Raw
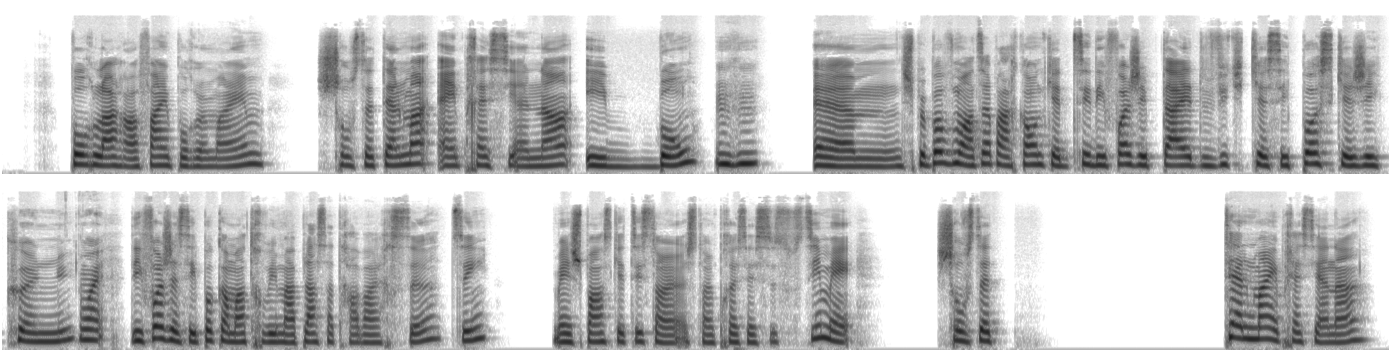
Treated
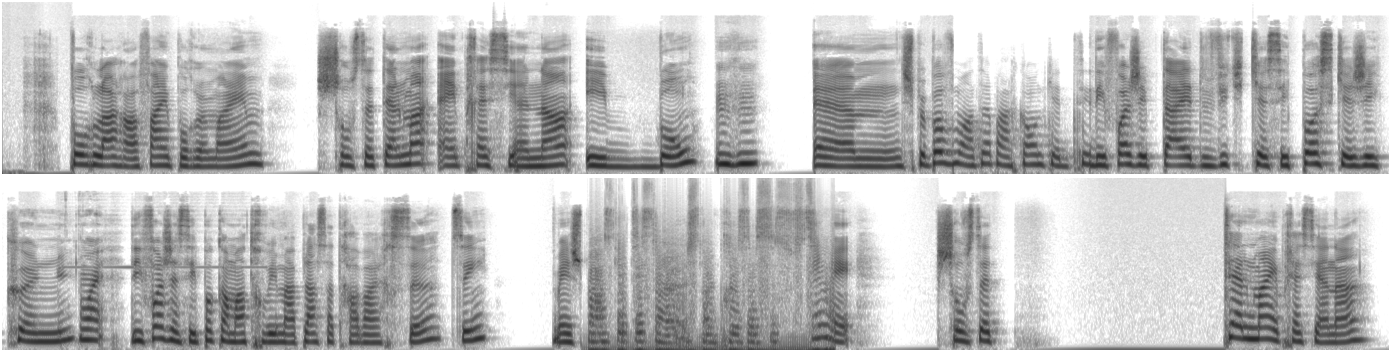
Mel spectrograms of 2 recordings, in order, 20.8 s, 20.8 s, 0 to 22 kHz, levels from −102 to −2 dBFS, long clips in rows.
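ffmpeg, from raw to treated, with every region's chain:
-filter_complex "[0:a]asettb=1/sr,asplit=3[a][b][c];[a]atrim=end=3.684[d];[b]atrim=start=3.68:end=4.35,asetpts=PTS-STARTPTS,afade=t=in:d=0.004:c=qsin,afade=t=out:st=0.666:d=0.004:c=qsin,deesser=0.4,equalizer=f=82:t=o:w=1.8:g=10.5[e];[c]atrim=start=4.346[f];[d][e]acrossfade=d=0.004:c1=hsin:c2=qsin[g];[g][f]acrossfade=d=0.004:c1=qsin:c2=hsin,asettb=1/sr,asplit=3[h][i][j];[h]atrim=end=7.134[k];[i]atrim=start=7.13:end=8.16,asetpts=PTS-STARTPTS,afade=t=in:d=0.004:c=qsin,afade=t=out:st=1.026:d=0.004:c=qsin,lowpass=1.2k,lowshelf=f=190:g=10.5,acompressor=threshold=-28dB:ratio=3:attack=3.2:release=140:knee=1:detection=peak[l];[j]atrim=start=8.156[m];[k][l]acrossfade=d=0.004:c1=hsin:c2=qsin[n];[n][m]acrossfade=d=0.004:c1=qsin:c2=hsin,asettb=1/sr,asplit=3[o][p][q];[o]atrim=end=10.844[r];[p]atrim=start=10.84:end=12.39,asetpts=PTS-STARTPTS,afade=t=in:d=0.004:c=qsin,afade=t=out:st=1.546:d=0.004:c=qsin,aecho=1:1:1:0.47,atrim=end_sample=68355,aeval=exprs='val(0)+0.00282*sin(2*PI*2600*n/s)':c=same[s];[q]atrim=start=12.386[t];[r][s]acrossfade=d=0.004:c1=hsin:c2=qsin[u];[u][t]acrossfade=d=0.004:c1=qsin:c2=hsin,asettb=1/sr,asplit=3[v][w][x];[v]atrim=end=14.754[y];[w]atrim=start=14.75:end=16.65,asetpts=PTS-STARTPTS,afade=t=in:d=0.004:c=qsin,afade=t=out:st=1.896:d=0.004:c=qsin,flanger=delay=18.5:depth=7.5:speed=2,aeval=exprs='val(0)+0.00891*(sin(2*PI*60*n/s)+sin(2*PI*2*60*n/s)/2+sin(2*PI*3*60*n/s)/3+sin(2*PI*4*60*n/s)/4+sin(2*PI*5*60*n/s)/5)':c=same,aeval=exprs='max(val(0),0)':c=same[z];[x]atrim=start=16.646[aa];[y][z]acrossfade=d=0.004:c1=hsin:c2=qsin[ab];[ab][aa]acrossfade=d=0.004:c1=qsin:c2=hsin,alimiter=limit=-13dB:level=0:latency=1:release=102,acompressor=mode=upward:threshold=-24dB:ratio=2.5"

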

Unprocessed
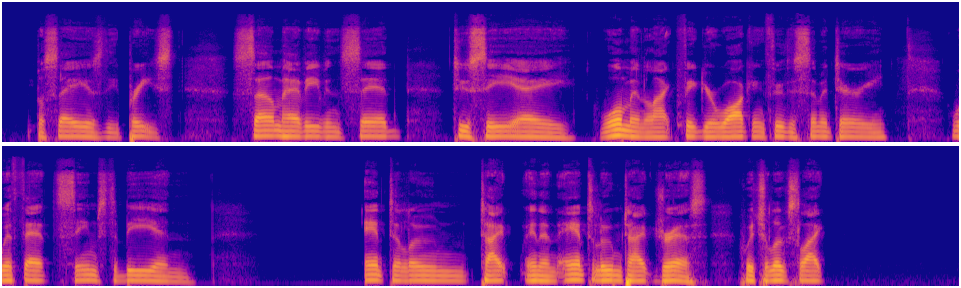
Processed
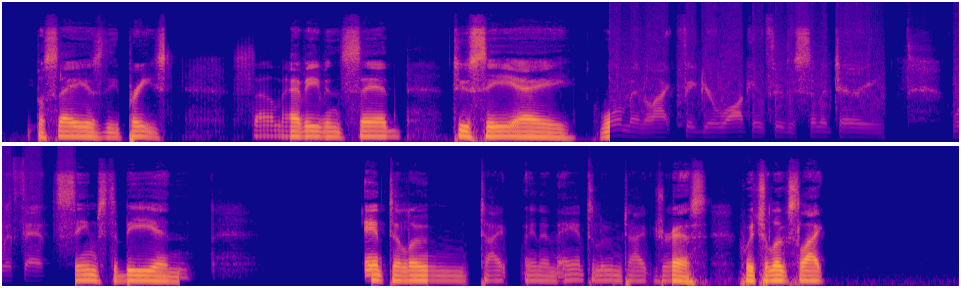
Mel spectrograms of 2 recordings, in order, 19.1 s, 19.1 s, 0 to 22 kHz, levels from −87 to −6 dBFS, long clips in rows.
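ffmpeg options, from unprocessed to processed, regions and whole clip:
-filter_complex "[0:a]asettb=1/sr,asplit=3[a][b][c];[a]atrim=end=1.624[d];[b]atrim=start=1.62:end=2.89,asetpts=PTS-STARTPTS,afade=t=in:d=0.004:c=qsin,afade=t=out:st=1.266:d=0.004:c=qsin,acompressor=threshold=-35dB:ratio=5:attack=3.2:release=140:knee=1:detection=peak,tremolo=f=27:d=0.71,highpass=100,equalizer=f=160:t=q:w=4:g=-9,equalizer=f=260:t=q:w=4:g=-9,equalizer=f=1.5k:t=q:w=4:g=-5,lowpass=f=4.5k:w=0.5412,lowpass=f=4.5k:w=1.3066[e];[c]atrim=start=2.886[f];[d][e]acrossfade=d=0.004:c1=hsin:c2=qsin[g];[g][f]acrossfade=d=0.004:c1=qsin:c2=hsin,asettb=1/sr,asplit=3[h][i][j];[h]atrim=end=6.074[k];[i]atrim=start=6.07:end=10.31,asetpts=PTS-STARTPTS,afade=t=in:d=0.004:c=qsin,afade=t=out:st=4.236:d=0.004:c=qsin,acompressor=threshold=-31dB:ratio=12:attack=3.2:release=140:knee=1:detection=peak,acrusher=bits=3:mode=log:mix=0:aa=0.000001,highpass=1.2k[l];[j]atrim=start=10.306[m];[k][l]acrossfade=d=0.004:c1=hsin:c2=qsin[n];[n][m]acrossfade=d=0.004:c1=qsin:c2=hsin,asettb=1/sr,asplit=3[o][p][q];[o]atrim=end=11.344[r];[p]atrim=start=11.34:end=13.27,asetpts=PTS-STARTPTS,afade=t=in:d=0.004:c=qsin,afade=t=out:st=1.926:d=0.004:c=qsin,highpass=f=260:w=0.5412,highpass=f=260:w=1.3066,aecho=1:1:5.6:0.44,atrim=end_sample=85113[s];[q]atrim=start=13.266[t];[r][s]acrossfade=d=0.004:c1=hsin:c2=qsin[u];[u][t]acrossfade=d=0.004:c1=qsin:c2=hsin,asettb=1/sr,asplit=3[v][w][x];[v]atrim=end=13.824[y];[w]atrim=start=13.82:end=16.28,asetpts=PTS-STARTPTS,afade=t=in:d=0.004:c=qsin,afade=t=out:st=2.456:d=0.004:c=qsin,acompressor=threshold=-36dB:ratio=10:attack=3.2:release=140:knee=1:detection=peak,aeval=exprs='sgn(val(0))*max(abs(val(0))-0.0015,0)':c=same[z];[x]atrim=start=16.276[aa];[y][z]acrossfade=d=0.004:c1=hsin:c2=qsin[ab];[ab][aa]acrossfade=d=0.004:c1=qsin:c2=hsin"

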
